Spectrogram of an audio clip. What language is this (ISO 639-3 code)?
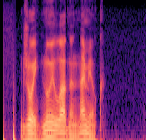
rus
